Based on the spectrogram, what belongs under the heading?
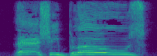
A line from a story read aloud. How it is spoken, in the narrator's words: Nicholas shouted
